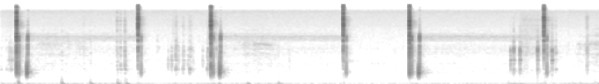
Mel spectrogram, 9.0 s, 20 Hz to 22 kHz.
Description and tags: Radio Switch
The sound of a Midland 75-785 40-Channel CB Radio turning on and off, no volume.
75-785, CB, Handheld, Midland, Radio, Walkie-Talkie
